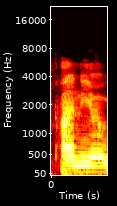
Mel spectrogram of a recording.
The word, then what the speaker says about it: pineal: His pineal gland finally opened up. Is that how you pronounce it? Yes, Pineal?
